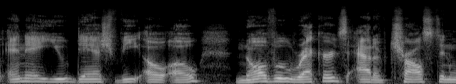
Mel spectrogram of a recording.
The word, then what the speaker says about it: Nauvoo: Is it how do you pronounce that? Nauvoo, N-A-U-V-O-O, Nauvoo Records out of Charleston, West Virginia.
